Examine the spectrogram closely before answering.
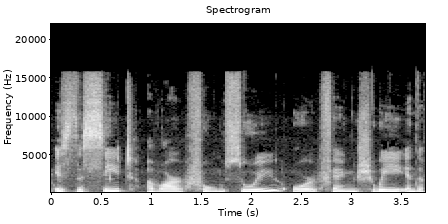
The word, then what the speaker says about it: Feng Shui: takes from Feng Shui, which I hear being pronounced as Feng Shui by mostly Americans, but in the Philippines we say it as Feng Shui.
